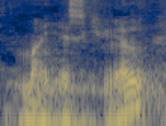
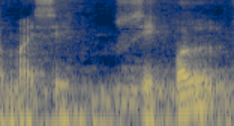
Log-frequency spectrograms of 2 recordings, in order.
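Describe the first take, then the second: First: "My S Q L" with S, Q and L as separate letters; SQL spelled out. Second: "MySQL" with SQL spoken as the word sequel. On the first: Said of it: "formerly called as". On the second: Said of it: "formerly called as My S Q L". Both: Shown as a demonstration.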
